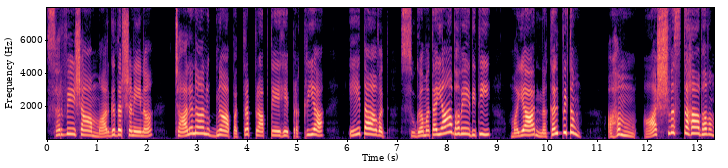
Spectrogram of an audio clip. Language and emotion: Sanskrit, surprised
